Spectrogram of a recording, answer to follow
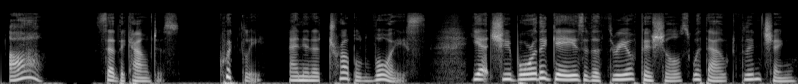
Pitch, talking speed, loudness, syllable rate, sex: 200 Hz, 160 wpm, -18 LUFS, 4.6 syllables/s, female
